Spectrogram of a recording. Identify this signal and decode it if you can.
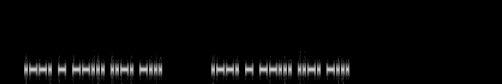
Morse code, heard as a keyed tone, about 52 wpm, 700 Hz. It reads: PT7FB PT7FB
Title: DXCC-100 Call Signs - 5 Characters - Repeated 2x - 50wpm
